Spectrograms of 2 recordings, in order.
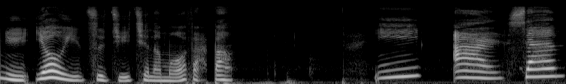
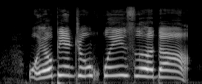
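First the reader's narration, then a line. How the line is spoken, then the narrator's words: Shouting. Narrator (Chinese): 哈瓦尔叫道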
